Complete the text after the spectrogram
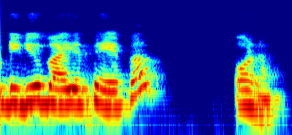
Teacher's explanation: Remember, if there are two such tone groups, first tone group receives the rising intonation and the second tone group receives the falling intonation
